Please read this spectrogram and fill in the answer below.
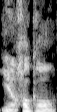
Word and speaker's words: Hochul: had their commission, and then Hochul, is that how you say her name?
